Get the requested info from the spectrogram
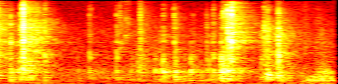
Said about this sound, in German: Das versteckt sich hinter einer weiteren Tür, hinter der das eigentliche Fasslager ist. Und da gehen wir jetzt rein. So, jetzt kommt der große Moment. kleinste magmyre Doppeltür, ja. dicker Schlüssel.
